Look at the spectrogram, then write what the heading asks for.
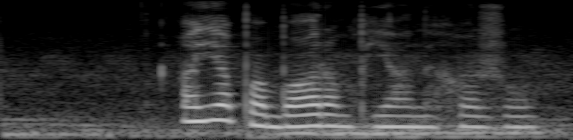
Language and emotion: Russian, sad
